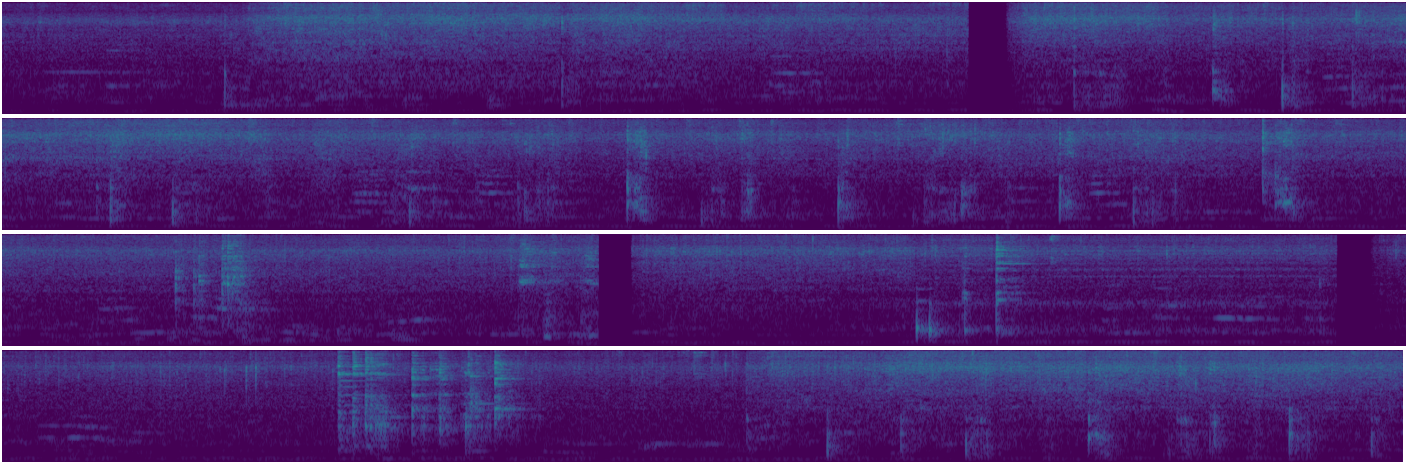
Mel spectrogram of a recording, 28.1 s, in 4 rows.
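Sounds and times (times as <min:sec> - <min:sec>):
food sizzling in oil: 0:00.0 - 0:28.0
spoon scraping a metal pan: 0:05.3 - 0:13.7.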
